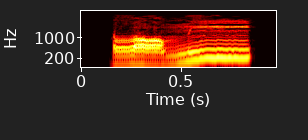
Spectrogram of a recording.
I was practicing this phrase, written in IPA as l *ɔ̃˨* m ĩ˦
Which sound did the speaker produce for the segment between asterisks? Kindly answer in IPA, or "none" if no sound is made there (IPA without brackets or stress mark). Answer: ɔ˨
